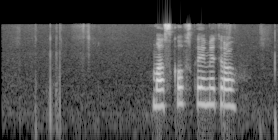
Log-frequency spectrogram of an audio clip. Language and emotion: Russian, neutral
